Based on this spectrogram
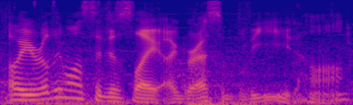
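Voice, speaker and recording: Loud music runs under this gaming YouTuber's voice, which is mid-range, gravelly, and sing-song, moving a little fast. He chuckles frequently while giving light, playful commentary on his gameplay and greets the players he meets.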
